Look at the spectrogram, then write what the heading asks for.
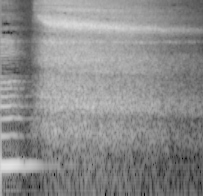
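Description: Slow exhaling breath during a yoga exercise: a brief voiced tone at the start, then a long breathy hiss that gradually fades away.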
